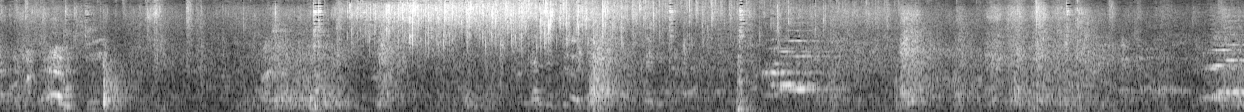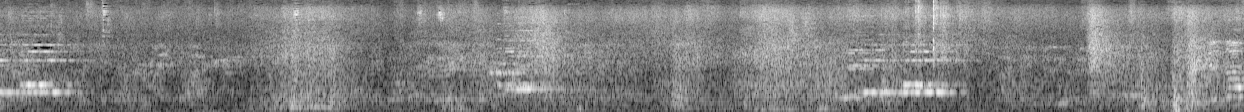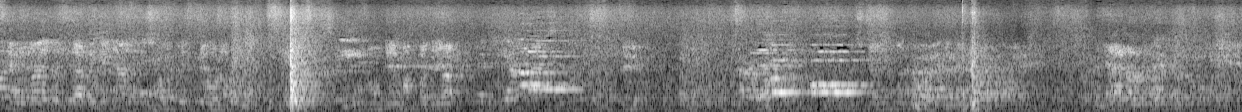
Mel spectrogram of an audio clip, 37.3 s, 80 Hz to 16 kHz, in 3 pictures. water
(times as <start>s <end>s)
2.6s 9.0s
